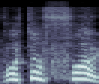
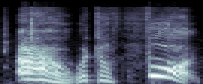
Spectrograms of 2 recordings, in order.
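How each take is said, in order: First: High-pitched startled outburst; startled disbelief. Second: High, loud, drawn-out yelp; pained outburst. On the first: Wolverine waking to find what was done to him, startled disbelief. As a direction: react in sudden bewilderment. Wolverine reacts, first take. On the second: Wolverine tied to the wall with darts in him, pained outburst. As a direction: cry out as if just jabbed. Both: Acted.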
